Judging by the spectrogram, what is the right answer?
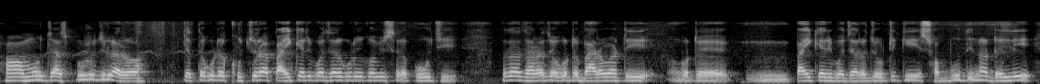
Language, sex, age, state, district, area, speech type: Odia, male, 60+, Odisha, Jajpur, rural, spontaneous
